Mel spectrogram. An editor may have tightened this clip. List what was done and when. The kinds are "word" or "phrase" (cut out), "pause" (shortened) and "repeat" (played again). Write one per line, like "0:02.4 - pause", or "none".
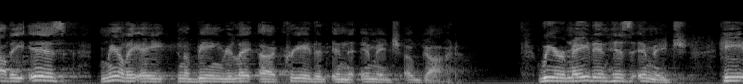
0:00.9 - pause
0:01.8 - word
